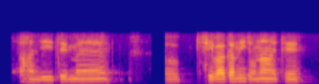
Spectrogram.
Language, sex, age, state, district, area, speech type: Punjabi, male, 30-45, Punjab, Tarn Taran, rural, conversation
